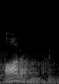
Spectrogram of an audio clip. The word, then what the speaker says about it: autumn: Found in the word autumn. Spencer? N. That's right.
